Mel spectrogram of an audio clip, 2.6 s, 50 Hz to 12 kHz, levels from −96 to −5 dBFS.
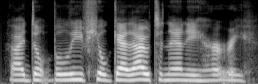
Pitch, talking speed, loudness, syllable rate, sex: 220 Hz, 210 wpm, -18 LUFS, 5.5 syllables/s, female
